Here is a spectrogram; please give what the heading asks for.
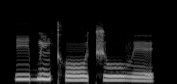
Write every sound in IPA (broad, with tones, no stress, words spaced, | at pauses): i˦ɓĩ˦ kʰoː˨t͡ʃuː˨ βɪ˨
